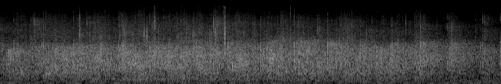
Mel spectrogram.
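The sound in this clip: Audience applause welcoming a speaker, an associate pastor, at a Springfield gathering: dense, steady clapping holds at full strength for several seconds and eases slightly at the end.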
